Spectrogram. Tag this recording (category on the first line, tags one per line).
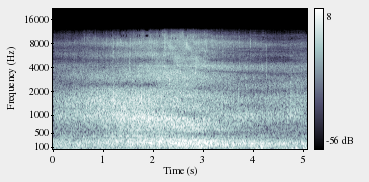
Soundscapes > Urban
city
driving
